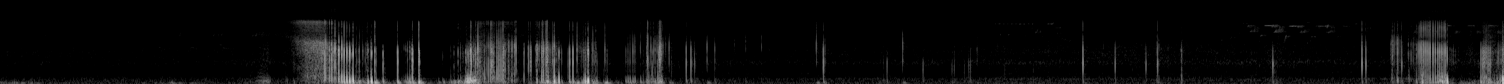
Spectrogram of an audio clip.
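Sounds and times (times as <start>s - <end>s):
faint birds chirping: 0.0s - 15.0s
small clicks: 3.0s - 10.1s, 10.7s - 12.0s, 13.6s - 15.0s.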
